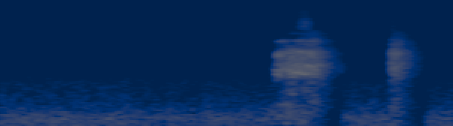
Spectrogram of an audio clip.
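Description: Near silence: room tone, with one faint brief sound about one and a half seconds in.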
